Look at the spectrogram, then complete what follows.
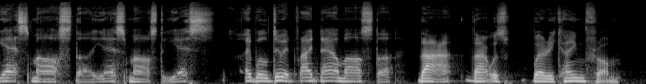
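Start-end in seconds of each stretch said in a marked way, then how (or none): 0.0-3.9 servile, groveling henchman-style voice. Explaining where a character's voice came from, doing a Renfield impression. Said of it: "he's sort of a bit like".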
